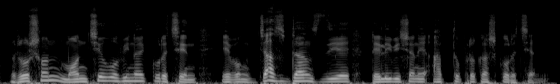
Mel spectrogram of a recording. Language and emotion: Bengali, neutral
